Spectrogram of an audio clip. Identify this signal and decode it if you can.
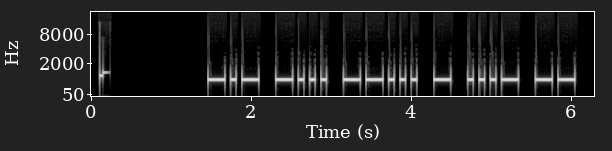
Morse code, heard as a keyed tone, about 17 wpm, 700 Hz. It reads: KB7TVM
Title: USA Call Signs Repeated 3x 17wpm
